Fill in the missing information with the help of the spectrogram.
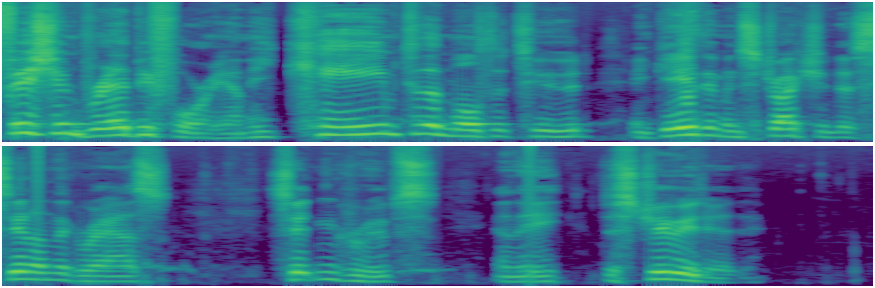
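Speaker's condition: No condition

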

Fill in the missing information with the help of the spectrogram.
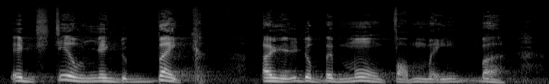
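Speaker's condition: Cerebral palsy; speech impediment

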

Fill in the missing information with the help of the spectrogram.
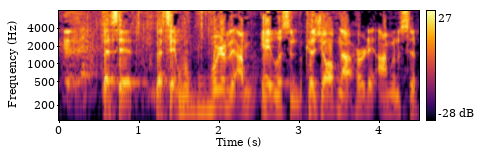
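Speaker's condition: Stuttering; long-standing stutter, present over 24 years, once fought calling to teach because unable to talk; sometimes hard to speak, harder when youth talk at same time; repeated sounds, prolonged sounds

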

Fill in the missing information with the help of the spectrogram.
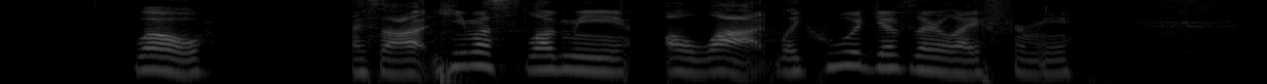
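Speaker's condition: Cleft lip and palate

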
